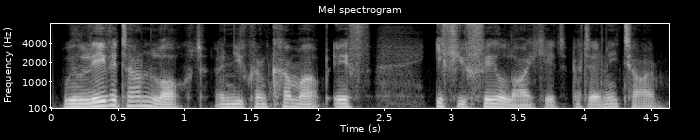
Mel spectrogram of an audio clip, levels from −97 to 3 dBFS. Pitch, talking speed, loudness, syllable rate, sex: 110 Hz, 220 wpm, -19 LUFS, 5.7 syllables/s, male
